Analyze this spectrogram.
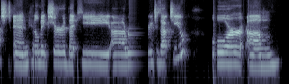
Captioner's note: audio distorts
